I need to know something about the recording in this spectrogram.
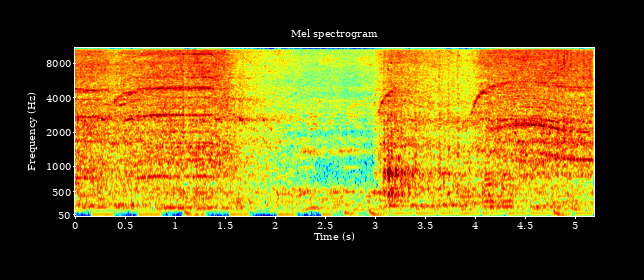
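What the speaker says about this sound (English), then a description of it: "We'll drill this thing on through." A power drill whines and grinds through metal on a naval cannon in uneven bursts, pausing briefly before starting up again, loud and close.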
